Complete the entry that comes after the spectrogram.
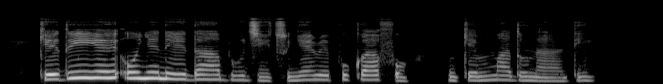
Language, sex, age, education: Igbo, female, 15-29, tertiary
